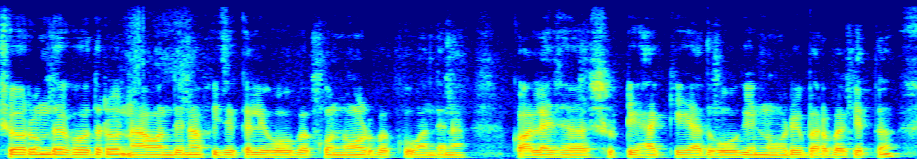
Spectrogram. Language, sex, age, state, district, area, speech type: Kannada, male, 30-45, Karnataka, Gulbarga, rural, spontaneous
